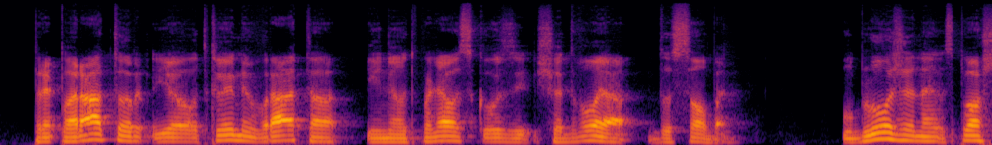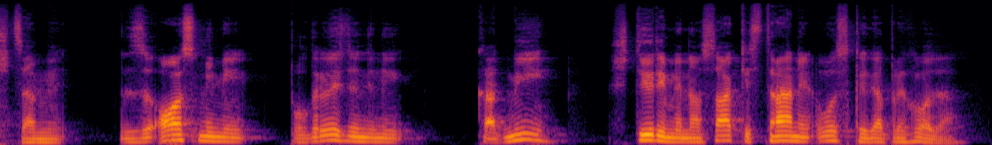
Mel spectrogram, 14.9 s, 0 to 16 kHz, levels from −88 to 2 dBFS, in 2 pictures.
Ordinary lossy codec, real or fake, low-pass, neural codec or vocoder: none; fake; 14.4 kHz; codec, 44.1 kHz, 2.6 kbps, DAC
